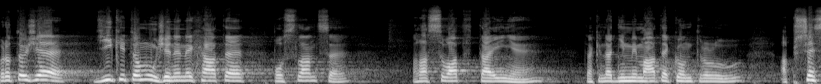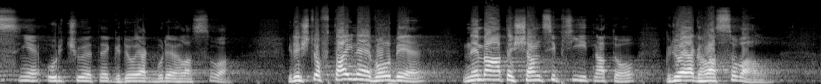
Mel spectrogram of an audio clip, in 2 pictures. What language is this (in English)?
Czech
